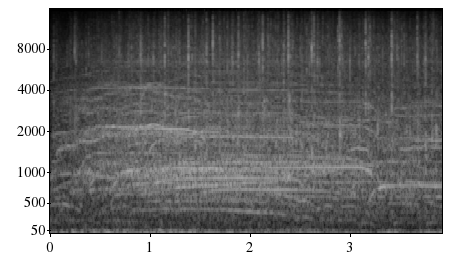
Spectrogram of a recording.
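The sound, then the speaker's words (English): A cheer squad cheers at a football game, many voices shouting and yelling together in a steady, sustained roar, with scattered claps and whoops rising over the crowd noise. “Down there for your cheer squad.”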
